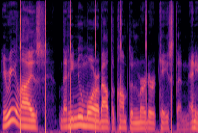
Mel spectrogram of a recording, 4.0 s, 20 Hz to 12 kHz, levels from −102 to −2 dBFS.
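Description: File header played as audio, at 0.40, 0.90, 1.41, 1.91, 2.41, 2.91 and 3.41 s: seven sharp, loud clicks roughly every half second, each only a couple of milliseconds long. The speech was joined from 0.5 s WAV segments, and each segment's header bytes were never stripped, so those few dozen bytes of metadata play as raw samples. The result is a brief snap at every join that cuts through the speech regardless of what it is doing.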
